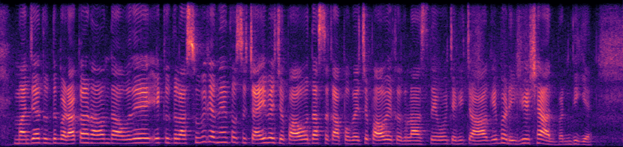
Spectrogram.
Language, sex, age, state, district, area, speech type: Dogri, female, 30-45, Jammu and Kashmir, Jammu, rural, spontaneous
